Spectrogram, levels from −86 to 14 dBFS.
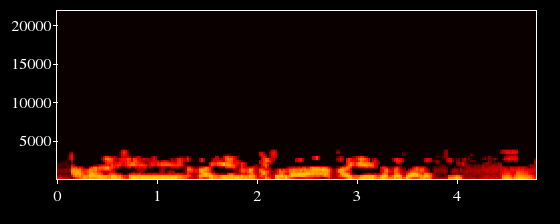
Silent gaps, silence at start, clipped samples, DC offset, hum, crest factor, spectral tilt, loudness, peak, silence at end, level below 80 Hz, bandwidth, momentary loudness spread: none; 0.15 s; under 0.1%; under 0.1%; none; 12 dB; -11 dB/octave; -25 LUFS; -12 dBFS; 0 s; -64 dBFS; 3.9 kHz; 10 LU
